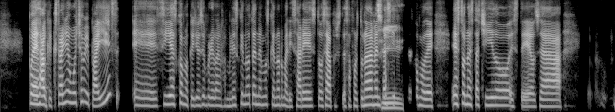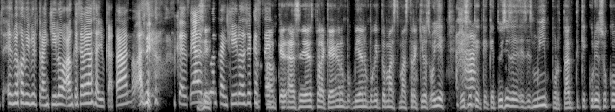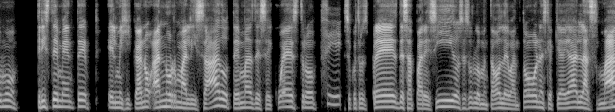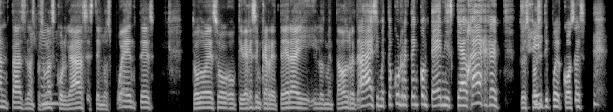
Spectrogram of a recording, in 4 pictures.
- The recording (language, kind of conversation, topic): Spanish, podcast, ¿Qué te enseñó mudarte a otro país?
- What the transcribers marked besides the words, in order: none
